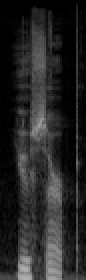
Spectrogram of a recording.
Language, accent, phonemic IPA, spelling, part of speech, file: English, US, /juˈsɝp/, usurp, verb, En-us-usurp.ogg
- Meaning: To seize and hold or use (powers, an office, a coat of arms, a right or copyright, etc) from another, without right (usually by illegitimate means)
